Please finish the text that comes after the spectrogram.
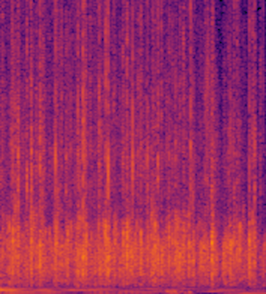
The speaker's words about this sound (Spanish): Denle un fuerte aplauso, soy Dios, casa de Jesús.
